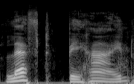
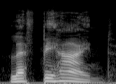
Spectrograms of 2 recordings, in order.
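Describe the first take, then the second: First: The t at the end of left is pronounced. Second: The t at the end of left is pronounced.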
